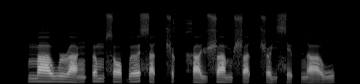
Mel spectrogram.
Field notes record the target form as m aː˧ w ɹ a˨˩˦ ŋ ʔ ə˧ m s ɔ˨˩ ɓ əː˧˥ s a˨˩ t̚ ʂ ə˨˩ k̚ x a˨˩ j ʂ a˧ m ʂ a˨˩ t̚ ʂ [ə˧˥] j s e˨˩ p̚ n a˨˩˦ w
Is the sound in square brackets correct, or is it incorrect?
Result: incorrect: ə˨˩˨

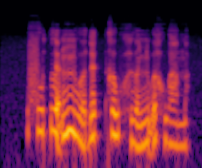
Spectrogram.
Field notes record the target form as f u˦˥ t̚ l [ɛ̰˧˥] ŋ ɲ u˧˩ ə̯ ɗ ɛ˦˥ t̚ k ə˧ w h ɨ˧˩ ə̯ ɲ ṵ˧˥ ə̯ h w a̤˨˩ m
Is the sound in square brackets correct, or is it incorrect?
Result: correct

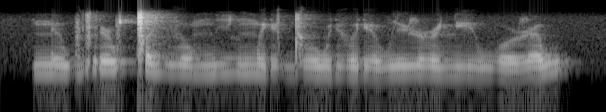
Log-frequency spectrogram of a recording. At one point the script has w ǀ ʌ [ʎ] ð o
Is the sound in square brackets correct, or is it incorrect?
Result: correct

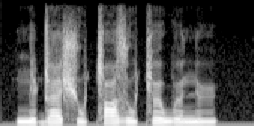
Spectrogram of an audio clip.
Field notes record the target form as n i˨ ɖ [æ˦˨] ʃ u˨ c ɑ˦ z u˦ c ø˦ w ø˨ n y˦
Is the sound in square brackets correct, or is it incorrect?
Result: correct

